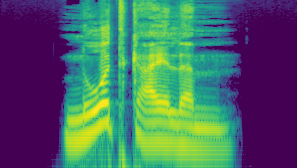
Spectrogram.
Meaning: strong dative masculine/neuter singular of notgeil
- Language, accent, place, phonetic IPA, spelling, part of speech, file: German, Germany, Berlin, [ˈnoːtˌɡaɪ̯ləm], notgeilem, adjective, De-notgeilem.ogg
